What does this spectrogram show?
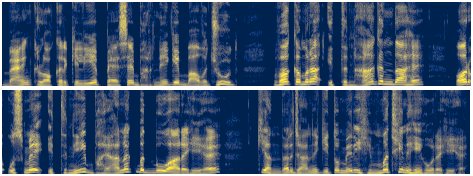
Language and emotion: Hindi, disgusted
